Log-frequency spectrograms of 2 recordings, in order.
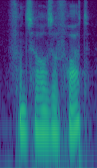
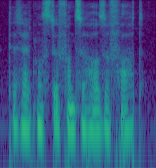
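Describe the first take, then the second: First: Soft echo, rising on "fort"; stunned question. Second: Soft, halting statement; quiet hard news. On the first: Twig stunned by his mother's news, questioning softly. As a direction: ask it back quietly, lifting "fort". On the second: Mother telling Twig to leave, quietly. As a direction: get it out quietly after a pause. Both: Acted.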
